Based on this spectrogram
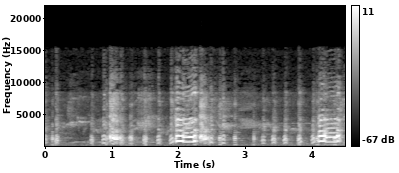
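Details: Roosters crowing in the morning: several loud cock-a-doodle-doo crows rise out of steady rhythmic clucking, with a crow roughly every second or two, some overlapping.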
